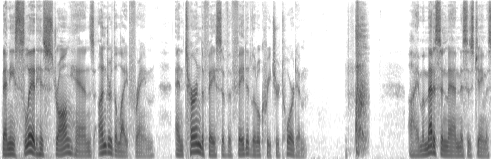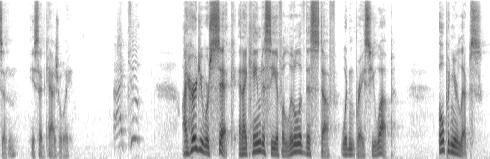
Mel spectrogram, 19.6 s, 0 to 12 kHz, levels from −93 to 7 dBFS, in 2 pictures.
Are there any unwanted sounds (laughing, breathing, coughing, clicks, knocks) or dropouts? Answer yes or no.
yes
